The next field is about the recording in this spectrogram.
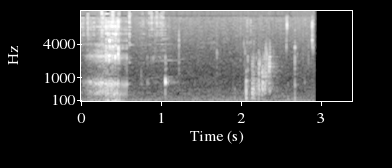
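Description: Someone takes a first sip of wine: a short burst of handling noise, a single glass clink, then soft wet slurping sounds near the end. No one speaks.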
